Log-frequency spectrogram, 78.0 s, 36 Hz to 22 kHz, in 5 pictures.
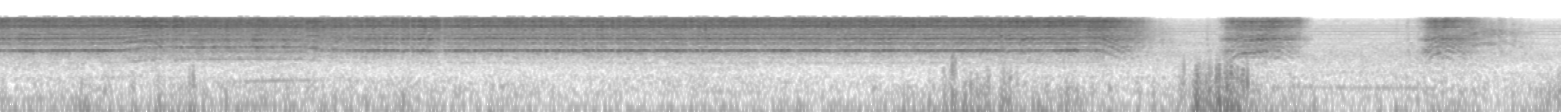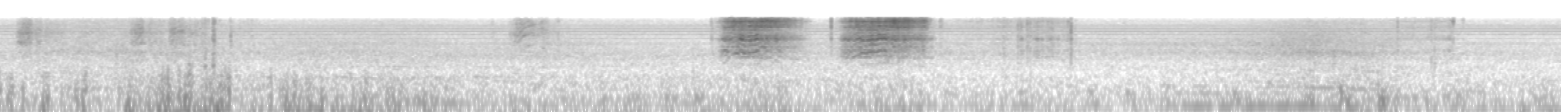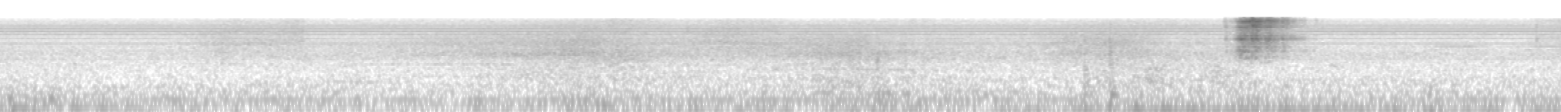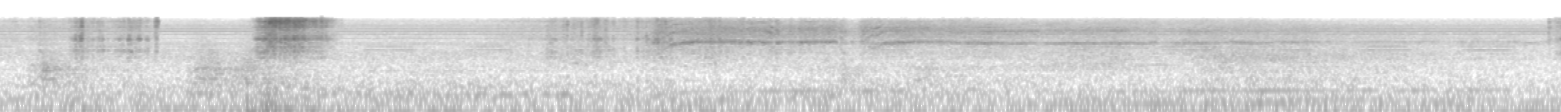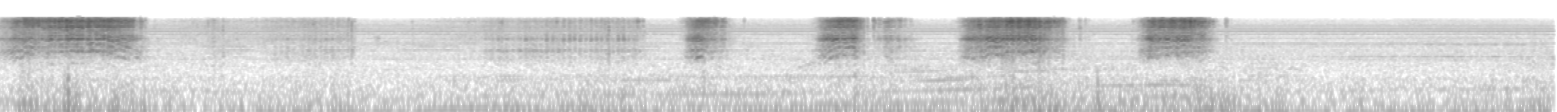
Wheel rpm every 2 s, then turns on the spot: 170, 190, 160, 160, 160, 110, 30, 10, 0, 0, 0, 20, 30, 10, 0, 0, 0, 0, 0, 0, 0, 10, 0, 0, 20, 0, 10, 0, 0, 0, 0, 70, 10, 10, 20, 30, 60, 30, 0.
24-26 52-54 64-68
